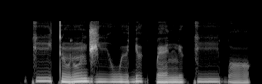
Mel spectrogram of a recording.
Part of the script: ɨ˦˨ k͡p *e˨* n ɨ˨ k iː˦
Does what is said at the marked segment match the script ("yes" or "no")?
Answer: no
